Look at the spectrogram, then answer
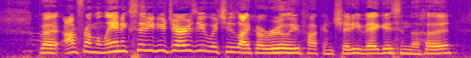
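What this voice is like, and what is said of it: New Jersey accent. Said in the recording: “in case you can't tell by the accent, I'm from New Jersey”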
